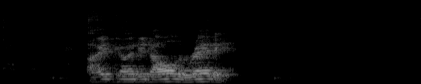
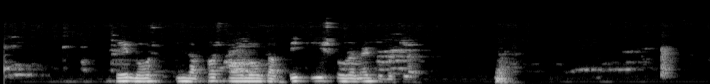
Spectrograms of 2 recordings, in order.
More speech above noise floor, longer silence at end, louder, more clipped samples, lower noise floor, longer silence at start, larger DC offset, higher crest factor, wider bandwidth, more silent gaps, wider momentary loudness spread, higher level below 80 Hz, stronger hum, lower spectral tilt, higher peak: second, 43 dB vs 47 dB; first, 1.85 s vs 0.4 s; second, -38 LUFS vs -19 LUFS; neither; first, -81 dBFS vs -64 dBFS; first, 0.85 s vs 0.05 s; neither; about the same, 18 dB vs 18 dB; first, 14 kHz vs 7.6 kHz; neither; second, 11 LU vs 24 LU; second, under -90 dBFS vs -56 dBFS; second, none vs 60 Hz at -50 dBFS; second, -4.5 dB/octave vs -8 dB/octave; second, -24 dBFS vs -2 dBFS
